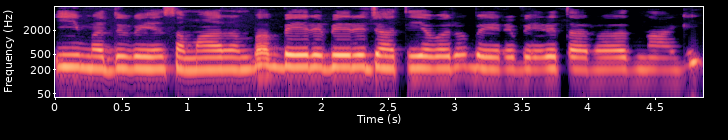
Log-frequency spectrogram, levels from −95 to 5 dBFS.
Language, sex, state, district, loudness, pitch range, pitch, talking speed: Kannada, female, Karnataka, Bijapur, -17 LUFS, 210-235 Hz, 220 Hz, 135 wpm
